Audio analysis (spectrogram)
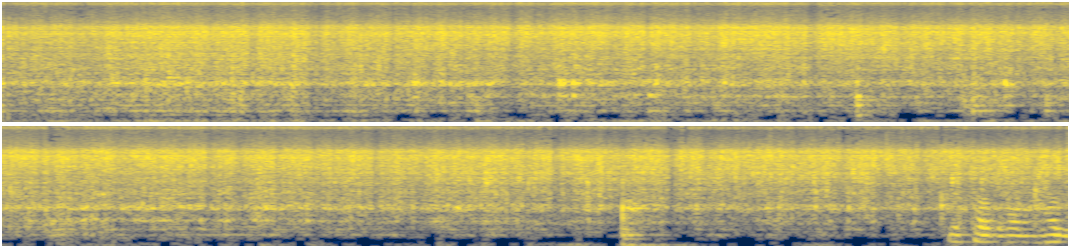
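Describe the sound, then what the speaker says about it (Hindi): Loud, steady sizzling as peas are tossed into spices frying in a pan for matar kulcha, with occasional stirring scrapes over the constant hiss, close and continuous, no voices. "इसी के साथ हम मटर भी डाल देंगे।"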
